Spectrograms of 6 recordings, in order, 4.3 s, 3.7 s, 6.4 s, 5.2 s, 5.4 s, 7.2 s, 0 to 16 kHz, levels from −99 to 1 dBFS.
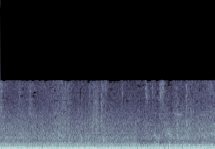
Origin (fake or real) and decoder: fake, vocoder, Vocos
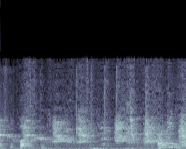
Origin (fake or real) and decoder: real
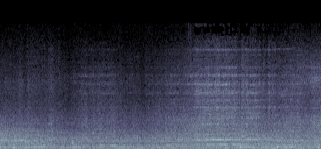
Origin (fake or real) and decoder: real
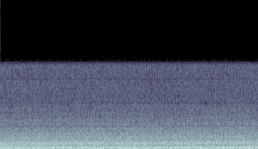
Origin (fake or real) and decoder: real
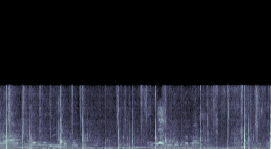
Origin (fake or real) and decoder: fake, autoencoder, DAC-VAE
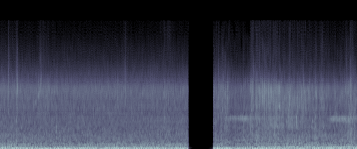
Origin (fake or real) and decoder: fake, vocoder, Vocos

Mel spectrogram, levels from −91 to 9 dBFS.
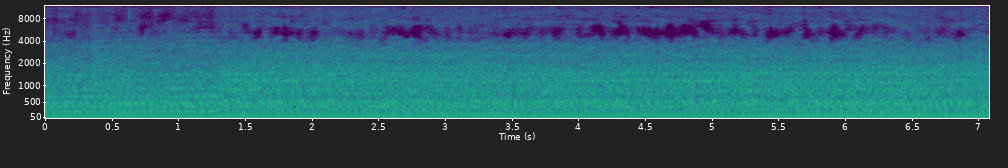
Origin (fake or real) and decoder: fake, autoencoder, DAC-VAE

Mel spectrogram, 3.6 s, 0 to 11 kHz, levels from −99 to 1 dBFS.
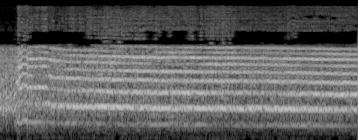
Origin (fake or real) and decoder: fake, vocoder, Vocos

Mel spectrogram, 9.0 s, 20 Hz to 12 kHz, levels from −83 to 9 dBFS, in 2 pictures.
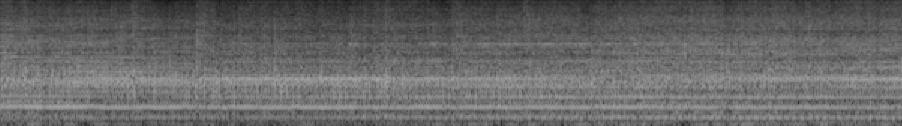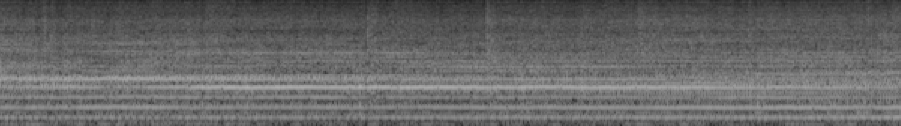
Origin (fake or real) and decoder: fake, vocoder, BigVGAN v2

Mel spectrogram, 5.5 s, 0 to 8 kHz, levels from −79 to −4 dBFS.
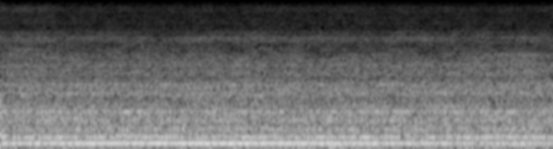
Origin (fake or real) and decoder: real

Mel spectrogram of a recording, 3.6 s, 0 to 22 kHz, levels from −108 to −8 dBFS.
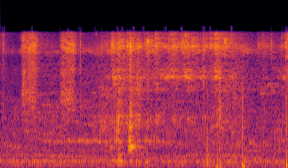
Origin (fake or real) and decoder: real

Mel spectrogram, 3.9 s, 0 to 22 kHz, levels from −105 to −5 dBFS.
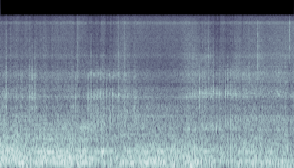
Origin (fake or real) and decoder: fake, autoencoder, DAC-VAE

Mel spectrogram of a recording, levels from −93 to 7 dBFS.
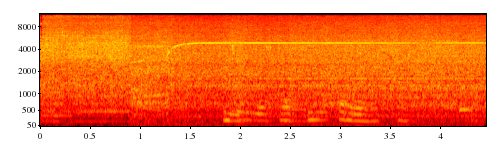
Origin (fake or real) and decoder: real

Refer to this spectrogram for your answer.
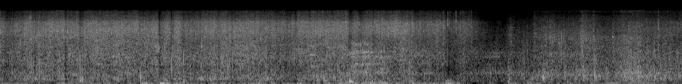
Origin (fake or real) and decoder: real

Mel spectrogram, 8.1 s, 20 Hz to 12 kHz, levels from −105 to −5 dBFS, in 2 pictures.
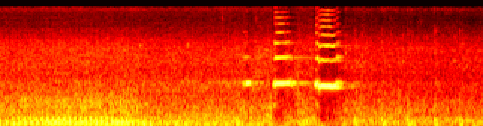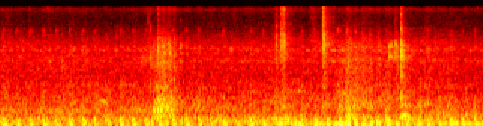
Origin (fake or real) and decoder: real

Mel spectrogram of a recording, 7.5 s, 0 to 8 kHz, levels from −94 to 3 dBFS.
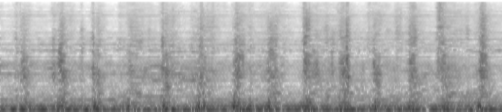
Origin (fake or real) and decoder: fake, vocoder, HiFi-GAN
